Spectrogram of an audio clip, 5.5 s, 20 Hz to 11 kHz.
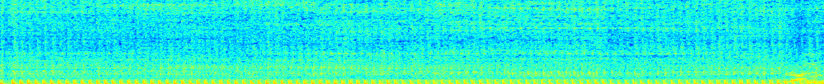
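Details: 1972 Honda CT70 single-cylinder, all-original auction bike being revived after a bogging issue, idling in neutral, running well with no smoke; quick, even beat at steady loudness, no misses; healthy normal idle.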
